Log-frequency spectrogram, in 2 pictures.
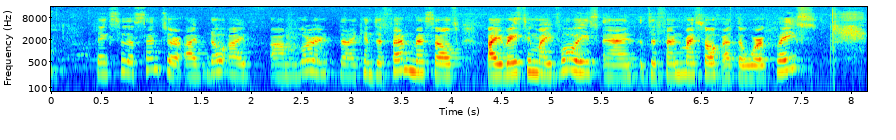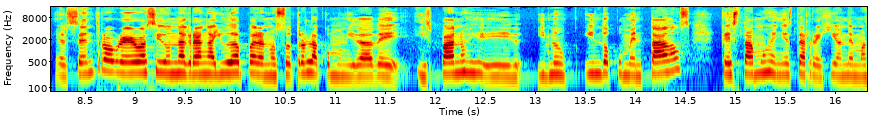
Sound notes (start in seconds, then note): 8.3 speaking Spanish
